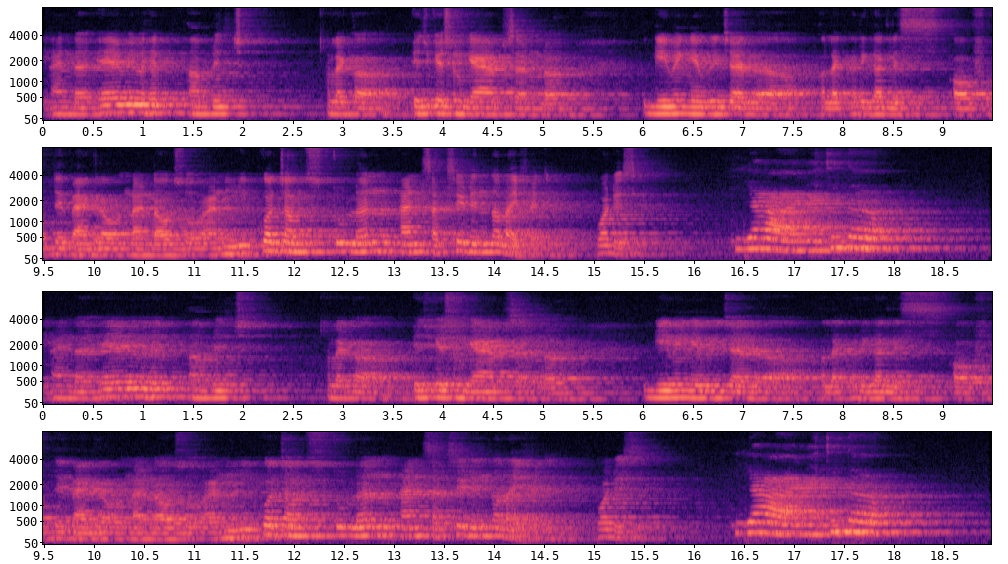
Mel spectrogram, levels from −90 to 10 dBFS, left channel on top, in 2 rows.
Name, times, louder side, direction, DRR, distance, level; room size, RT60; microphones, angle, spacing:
voice 1, 0.1-2.0 2.8-5.2 5.5-5.6 6.0-14.7 15.0-15.4, left 2 dB, 60° left, 2 dB, 0.7 m, -21 dB
voice 2, 16.4-17.8, equal, 10° right, -2 dB, 0.7 m, -18 dB
5.5 x 5.1 x 5.2 m, 2.2 s
head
